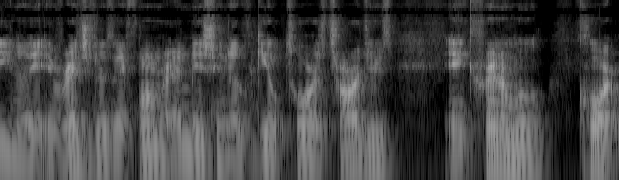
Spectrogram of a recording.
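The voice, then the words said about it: Southern accent. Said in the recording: “my southern accent and my speech problems”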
